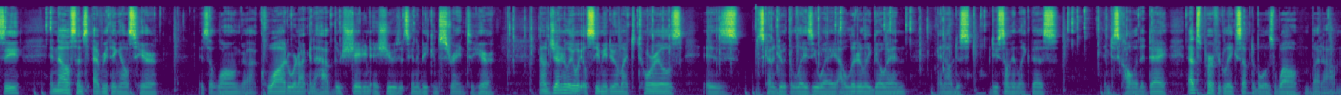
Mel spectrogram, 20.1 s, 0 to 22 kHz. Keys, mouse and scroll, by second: 0.0 alt+v, 0.0 click, 0.7 click, 1.6-2.0 middle drag, 4.3 middle click, 4.9 middle click, 6.0 middle click, 7.7 ctrl+z, 8.0 ctrl+z, 9.0 ctrl+z, 9.0 middle click, 9.4 middle click, 9.8 ctrl+z, 11.4 ctrl+shift+z, 11.8 Tab, 12.2 Tab, 12.5 click, 12.8 q, 13.2 click, 13.6 click, 13.7 Tab, 14.2 ctrl+r, 14.4 middle click, 15.6 middle click, 16.0 click, 16.2 right click, 16.4 Tab, 16.8 shift+2, 17.1 middle drag, 17.5 middle click, 17.8 middle click, 19.9 middle click.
